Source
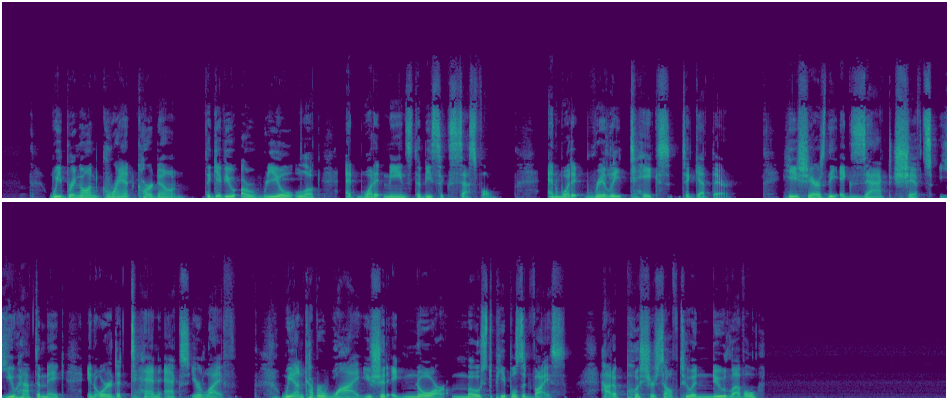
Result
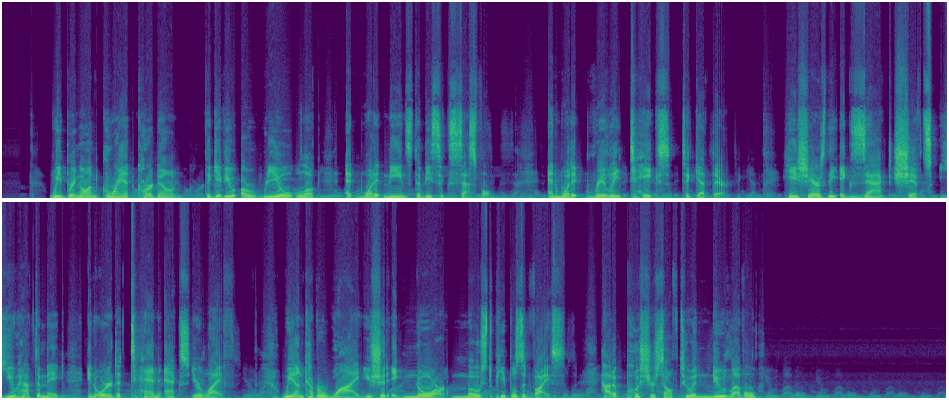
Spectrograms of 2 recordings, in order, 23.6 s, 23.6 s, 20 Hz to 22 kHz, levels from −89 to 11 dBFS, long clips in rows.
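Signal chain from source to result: sample leveller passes 1; on a send: darkening echo 0.643 s, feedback 68%, low-pass 900 Hz, level -22 dB; on the sum: gain +8.5 dB

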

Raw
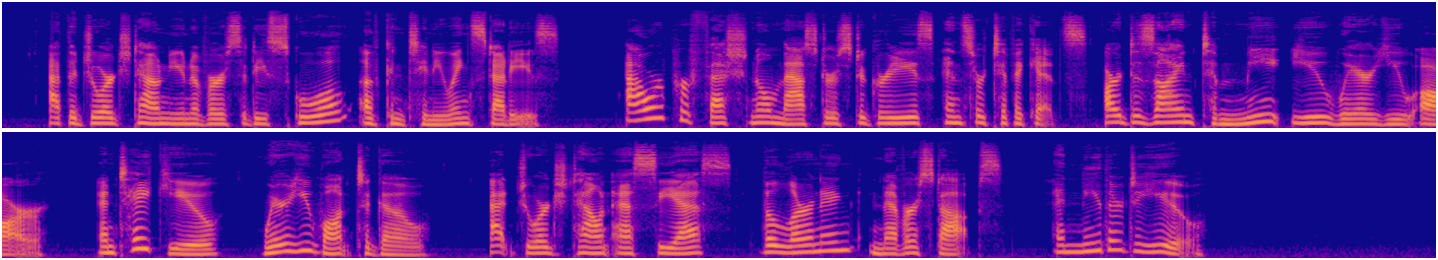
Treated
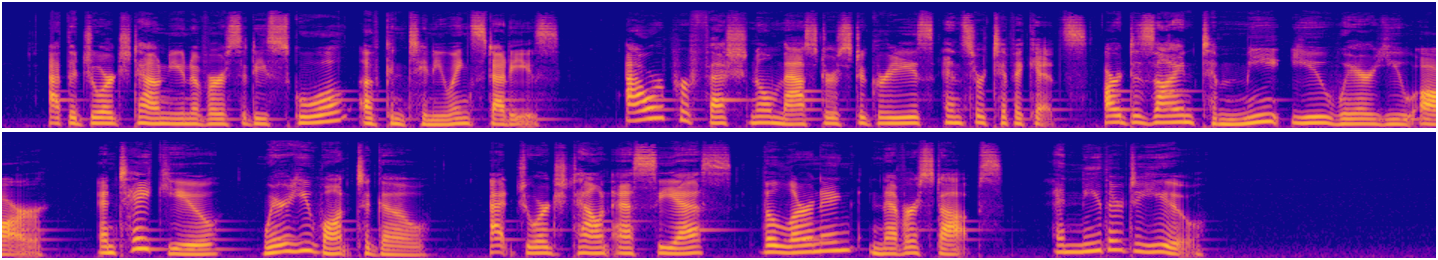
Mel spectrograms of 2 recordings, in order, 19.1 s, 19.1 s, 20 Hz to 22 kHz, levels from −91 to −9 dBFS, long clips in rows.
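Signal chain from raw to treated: de-hum 303.2 Hz, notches 4; gain +6.5 dB

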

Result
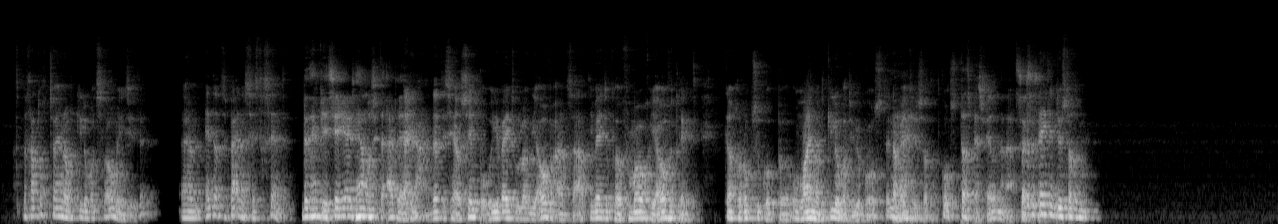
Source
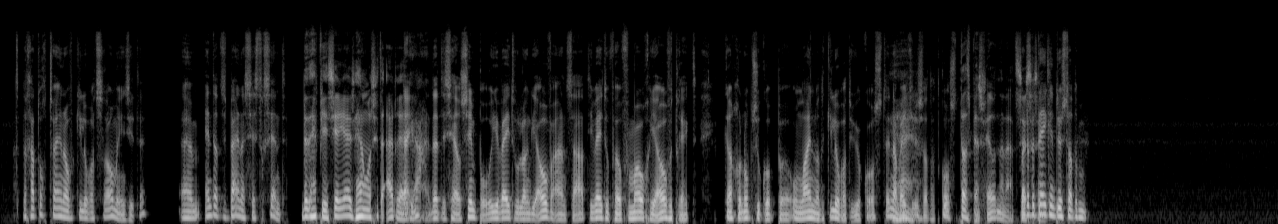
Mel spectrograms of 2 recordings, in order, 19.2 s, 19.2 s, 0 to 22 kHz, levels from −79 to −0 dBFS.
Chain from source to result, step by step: 12–13.05 sample leveller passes 1; tape spacing loss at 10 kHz 21 dB; non-linear reverb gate 0.26 s falling, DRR 0 dB; gain +2 dB

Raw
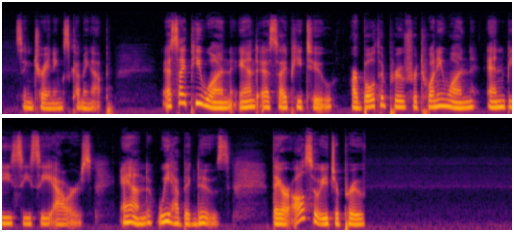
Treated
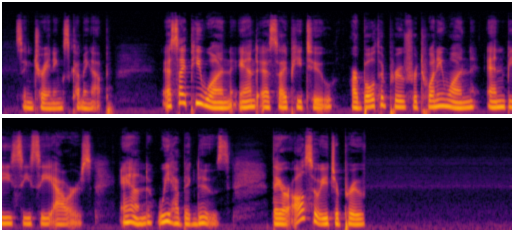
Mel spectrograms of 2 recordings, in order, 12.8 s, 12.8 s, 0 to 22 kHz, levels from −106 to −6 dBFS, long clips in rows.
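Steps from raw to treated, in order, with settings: 7.87–9.94 cascading phaser rising 1.5 Hz; gain -1.5 dB

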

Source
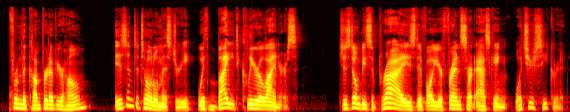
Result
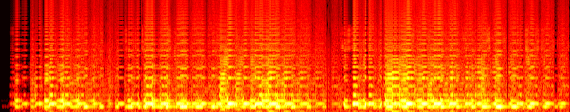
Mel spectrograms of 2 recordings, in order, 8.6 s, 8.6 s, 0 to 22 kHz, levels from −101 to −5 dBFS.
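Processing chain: arpeggiated vocoder bare fifth, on G#3, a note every 0.103 s; comb 4 ms, depth 54%; AGC gain up to 8 dB; in parallel at -3 dB: sample-and-hold 28×; on the sum: step gate "xx..xxx.x" 104 bpm -12 dB; on a send at -17.5 dB: reverb RT60 0.55 s, pre-delay 6 ms; on the sum: lo-fi delay 0.233 s, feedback 55%, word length 5-bit, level -5 dB; gain -5 dB

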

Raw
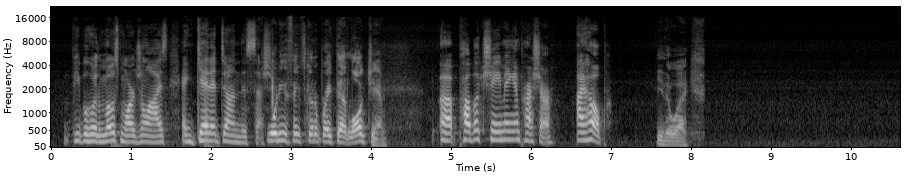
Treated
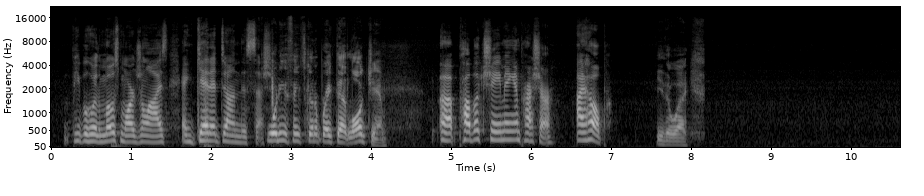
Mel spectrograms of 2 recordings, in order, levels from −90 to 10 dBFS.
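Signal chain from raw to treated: bell 100 Hz -12 dB 2.4 oct; gain -6 dB

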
